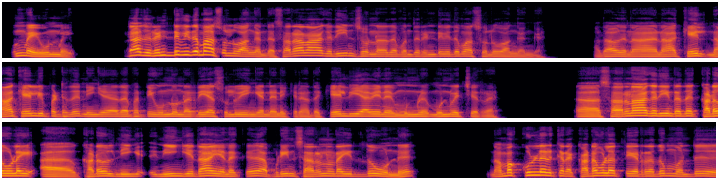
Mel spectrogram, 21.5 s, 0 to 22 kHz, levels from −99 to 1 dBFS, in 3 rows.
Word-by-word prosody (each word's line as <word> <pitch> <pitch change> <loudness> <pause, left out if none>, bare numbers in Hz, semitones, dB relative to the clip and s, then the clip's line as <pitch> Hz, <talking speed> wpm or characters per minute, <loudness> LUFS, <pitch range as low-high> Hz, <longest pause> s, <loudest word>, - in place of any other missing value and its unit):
உண்மை, 180 -3 +3
உண்மை. 130 -8 -3 0.6
அதாவது 210 +1 +4
2 210 +3 +2
விதமா 245 +1 +5
சொல்வாங்க. 155 -7 -2
இந்த 110 - -6
சரணாகதின்னு 175 0 0
சொன்னத 145 -1 -4
வந்து 130 +1 -7
2 135 +3 -7
விதமா 150 0 -4
சொல்லுவாங்கங்க. 110 -7 -8 0.6
அதாவது 130 +4 -3
நான் 125 0 -2
நான் 140 0 -2
கேள் 160 +1 +3
நான் 150 +5 +1
கேள்விப்பட்டது, 155 -4 0
நீங்க 130 0 -4
அதப் 130 0 -2
பத்தி 135 +3 -6
இன்னும் 135 -1 -3
நெறைய 130 +3 0
சொல்லுவீங்கணு 130 -2 -2
நெனைக்கிறேன். 110 -1 -6
அத 110 - -7
கேள்வியாவே 150 0 +1
நான் 125 -3 -1
முன் 125 +2 -3
வ - - -2
முன் 130 +2 -2
வச்சர்றேன். 105 -6 -8 0.8
ஆ - - -1 0.2
சரணாகதின்றத 170 +2 +5 0.2
கடவுளை 170 +3 +6 0.2
ஆ - - +4 0.4
கடவுள் 160 +4 +2
"நீங்க 145 0 -1 0.2
நீங்க 160 +1 +2
தான் 180 +1 +7
எனக்கு" 140 +2 -3
அப்டின் 155 +5 -2
சரணடைற்தும் 155 +2 0
1. 115 +2 -1 0.9
"நமக்குள்ள 200 +8 +2
இருக்குற 175 -5 +1
கடவுளத் 180 +4 +3
தேடுறதும் 160 +2 0
வந்து, 140 +4 -4
145 Hz, 140 wpm, -23 LUFS, 130-170 Hz, 0.9 s, தான்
